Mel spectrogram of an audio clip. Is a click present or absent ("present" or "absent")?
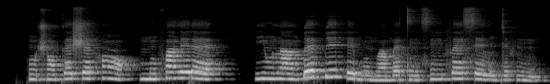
absent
